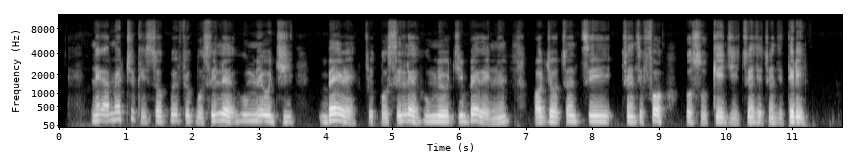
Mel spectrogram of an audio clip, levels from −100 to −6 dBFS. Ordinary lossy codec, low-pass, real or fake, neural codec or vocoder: none; 9.9 kHz; fake; vocoder, 22.05 kHz, 80 mel bands, Vocos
